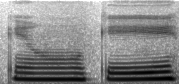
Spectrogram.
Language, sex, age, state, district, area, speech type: Punjabi, female, 18-30, Punjab, Sangrur, urban, read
